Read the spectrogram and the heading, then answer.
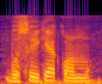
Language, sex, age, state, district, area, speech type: Assamese, male, 45-60, Assam, Sivasagar, rural, spontaneous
